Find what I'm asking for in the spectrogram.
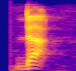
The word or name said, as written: da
